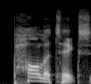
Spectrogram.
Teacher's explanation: Politics is the first syllable, has the stress. · Term: word stress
